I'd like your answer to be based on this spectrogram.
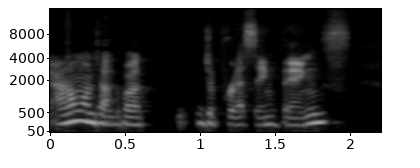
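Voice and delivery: ordinary talk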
